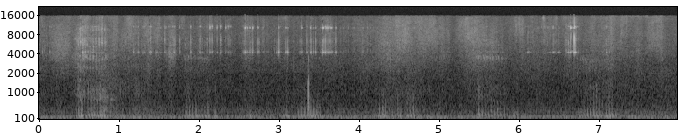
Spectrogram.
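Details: Pet cat purring, a low pulsing rumble with swells at about half a second, three and a half, and seven seconds as it breathes; faint high-pitched rustles overhead.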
